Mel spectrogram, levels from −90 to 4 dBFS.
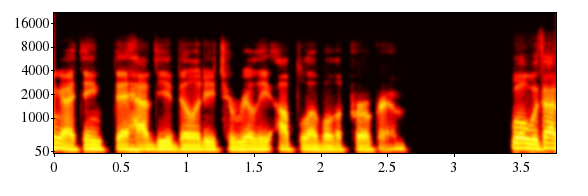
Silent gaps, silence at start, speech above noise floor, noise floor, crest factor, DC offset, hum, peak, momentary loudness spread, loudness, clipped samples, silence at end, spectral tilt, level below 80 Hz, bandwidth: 2.71-3.43 s; 0 s; over 74 dB; under -90 dBFS; 14 dB; under 0.1%; none; -2 dBFS; 7 LU; -17 LUFS; under 0.1%; 0 s; -8 dB/octave; -56 dBFS; 10 kHz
